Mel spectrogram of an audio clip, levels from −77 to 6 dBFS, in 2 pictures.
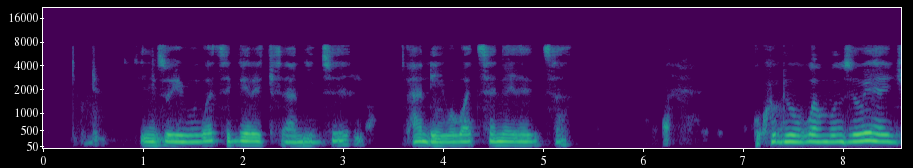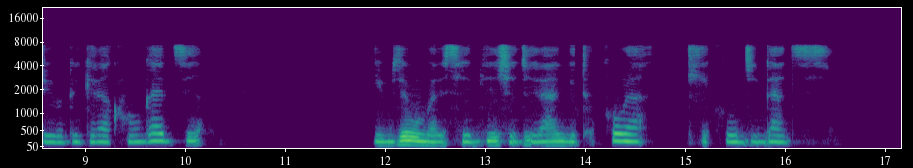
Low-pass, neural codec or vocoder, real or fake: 7.2 kHz; codec, 16 kHz, 1 kbps, FunCodec, trained on LibriTTS, 50 frames a second; fake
